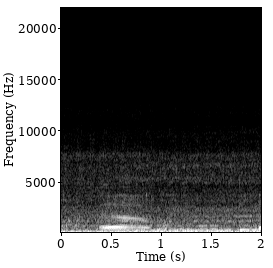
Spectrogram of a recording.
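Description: A motorcycle running steadily while being ridden: a continuous low drone of engine and road noise.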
